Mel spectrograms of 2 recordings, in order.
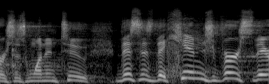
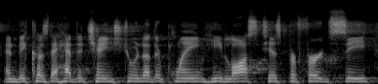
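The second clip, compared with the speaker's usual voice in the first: normal talking voice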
